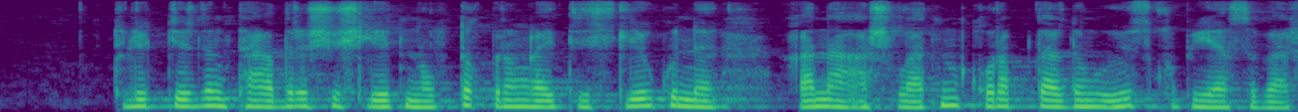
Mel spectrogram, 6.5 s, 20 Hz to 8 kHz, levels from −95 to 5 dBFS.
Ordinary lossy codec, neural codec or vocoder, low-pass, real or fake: none; none; none; real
